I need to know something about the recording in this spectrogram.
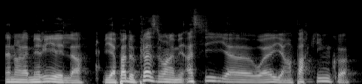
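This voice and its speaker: A man's voice: fairly low pitch, rapid-fire, darkish tone. A man hosting a live stream, chatting casually with lots of fillers and teasing his guests. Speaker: streamer host.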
